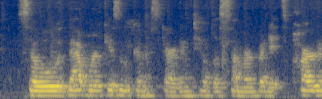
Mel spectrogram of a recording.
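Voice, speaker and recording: Against noticeable background noise, a woman with a very deep, low voice speaks at a very fast pace. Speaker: municipal staff. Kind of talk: council meeting report.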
